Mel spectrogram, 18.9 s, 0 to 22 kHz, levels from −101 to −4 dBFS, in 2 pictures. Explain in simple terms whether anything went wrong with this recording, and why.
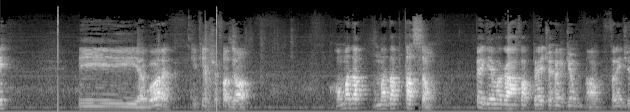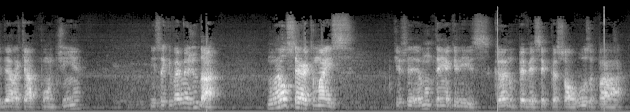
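Four sharp snaps, at 0.87, 3.25, 16.91 and 18.51 seconds, come from a file header played as audio: the opening header bytes of each joined piece were played as if they were sound. Unlike a gap or dropout, nothing goes missing; each snap simply marks where a new piece begins.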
